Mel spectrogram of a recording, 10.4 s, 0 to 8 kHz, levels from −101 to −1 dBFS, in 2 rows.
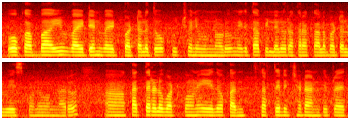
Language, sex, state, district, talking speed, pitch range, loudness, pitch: Telugu, female, Andhra Pradesh, Srikakulam, 135 wpm, 165-180 Hz, -27 LUFS, 175 Hz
